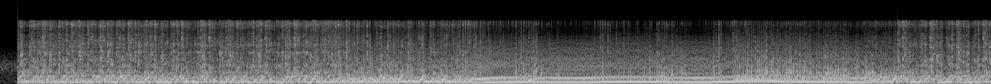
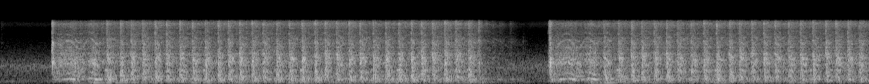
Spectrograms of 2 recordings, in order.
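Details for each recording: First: LS1 V8 swapped into C3 Corvette, first start after fuel rail O-ring replacement, cooling fans not yet hooked up: steady even idle with deep lumpy burble settling smoothly; engine healthy. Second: LS1 V8 swapped into a C3 Corvette, first start attempt after priming fuel: two long runs of steady cranking at about three beats a second with no firing; spark plug showed no fuel, injectors found gummed up and totally clogged.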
